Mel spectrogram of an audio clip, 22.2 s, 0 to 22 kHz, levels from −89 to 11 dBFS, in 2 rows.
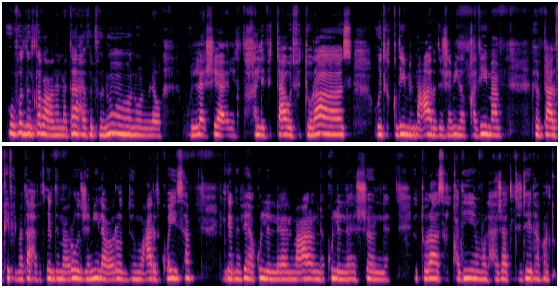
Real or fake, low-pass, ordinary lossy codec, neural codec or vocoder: fake; 19.8 kHz; none; vocoder, 44.1 kHz, 128 mel bands every 256 samples, BigVGAN v2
